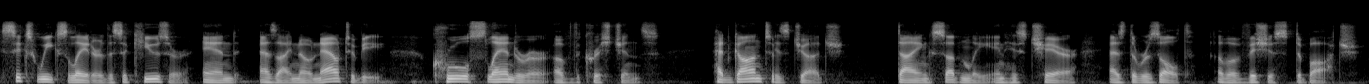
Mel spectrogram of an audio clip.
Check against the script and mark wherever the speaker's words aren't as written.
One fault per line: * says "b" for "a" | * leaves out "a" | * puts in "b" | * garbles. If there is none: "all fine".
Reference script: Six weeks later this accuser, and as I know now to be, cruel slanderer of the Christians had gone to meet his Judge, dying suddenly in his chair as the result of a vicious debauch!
* leaves out "meet"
